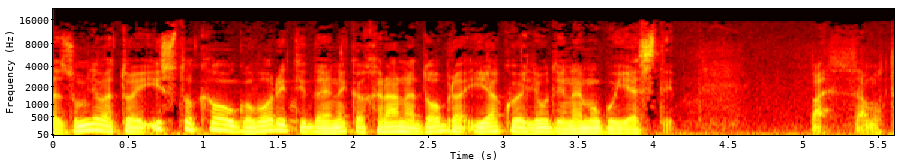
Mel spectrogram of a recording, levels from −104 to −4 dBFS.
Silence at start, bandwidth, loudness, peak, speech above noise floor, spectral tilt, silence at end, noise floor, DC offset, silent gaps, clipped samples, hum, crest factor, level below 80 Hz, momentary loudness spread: 0 s; 14.5 kHz; -22 LUFS; -10 dBFS; 23 dB; -6.5 dB/octave; 0 s; -45 dBFS; under 0.1%; none; under 0.1%; none; 12 dB; -40 dBFS; 12 LU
